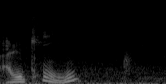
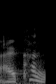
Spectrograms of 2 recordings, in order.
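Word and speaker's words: alkane: 알케인 그래서 여기 발음기호는입니다 알케인 일본식으로 알칸 이렇게 있는데 뭐 면 알칸 이렇게 하시면 되고 침입하면 알케인 이렇게 이제 취향대로 읽으시면 되겠습니다 그래서 알케인 자이 녀석은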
